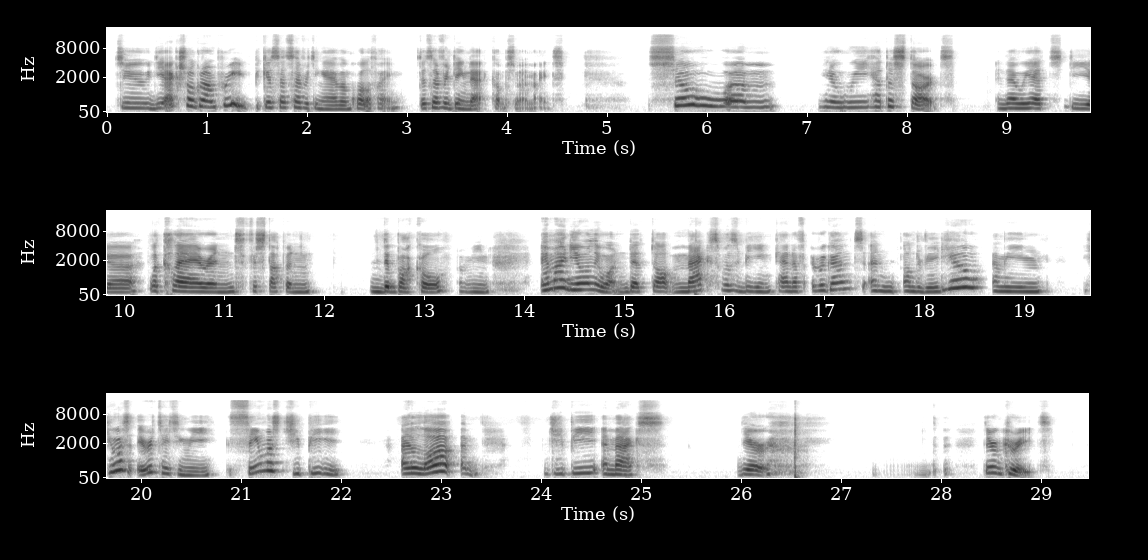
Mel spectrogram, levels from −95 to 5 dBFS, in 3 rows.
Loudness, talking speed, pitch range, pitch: -28 LUFS, 150 wpm, 205-280 Hz, 230 Hz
